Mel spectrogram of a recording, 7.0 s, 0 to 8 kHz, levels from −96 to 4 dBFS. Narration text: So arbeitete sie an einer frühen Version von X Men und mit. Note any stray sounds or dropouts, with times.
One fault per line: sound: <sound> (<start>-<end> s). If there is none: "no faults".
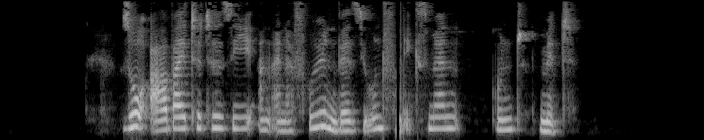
sound: dropout (4.0-4.0 s)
